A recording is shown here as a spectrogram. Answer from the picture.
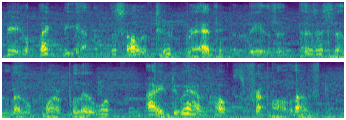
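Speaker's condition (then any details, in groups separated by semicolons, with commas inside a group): Cerebellar ataxia from brain tumour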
